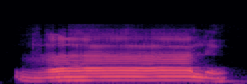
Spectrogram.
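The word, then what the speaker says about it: ذال: Dhal. When the tip of the tongue touches the edges of the upper front two teeth, dhal.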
